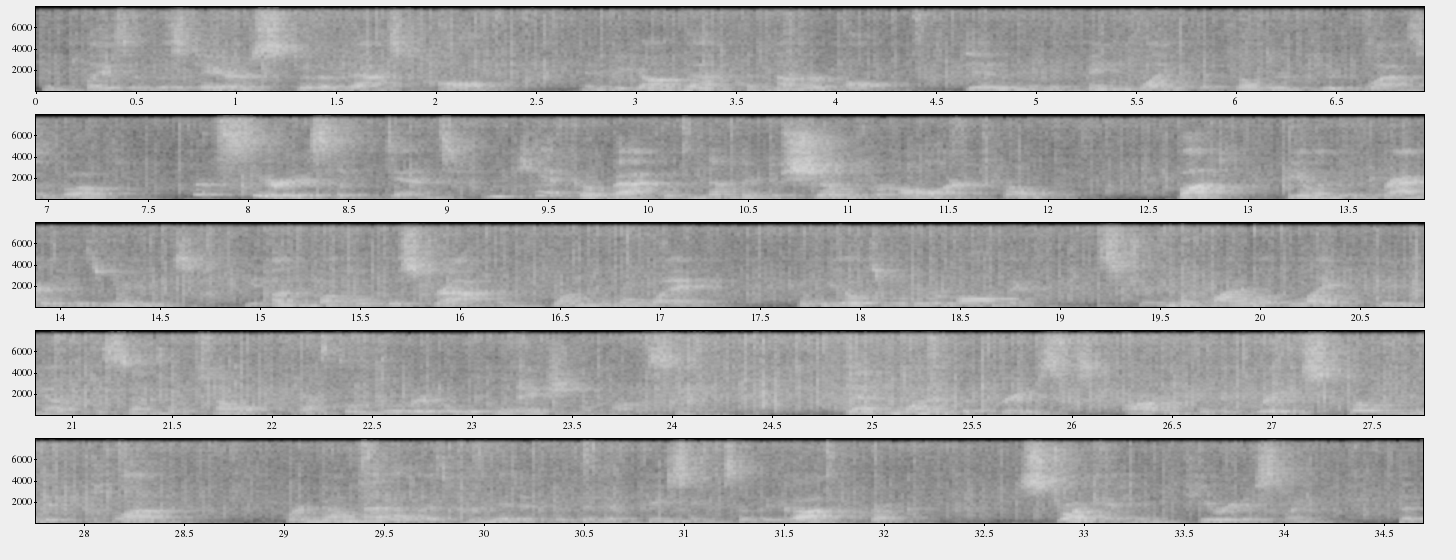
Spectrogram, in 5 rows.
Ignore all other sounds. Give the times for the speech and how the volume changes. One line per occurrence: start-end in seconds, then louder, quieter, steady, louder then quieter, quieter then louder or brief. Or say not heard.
0.0-34.6 steady.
